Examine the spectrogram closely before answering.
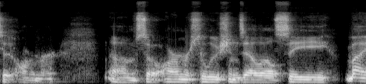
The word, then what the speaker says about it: ARMR: We just pronounce it ARMR.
